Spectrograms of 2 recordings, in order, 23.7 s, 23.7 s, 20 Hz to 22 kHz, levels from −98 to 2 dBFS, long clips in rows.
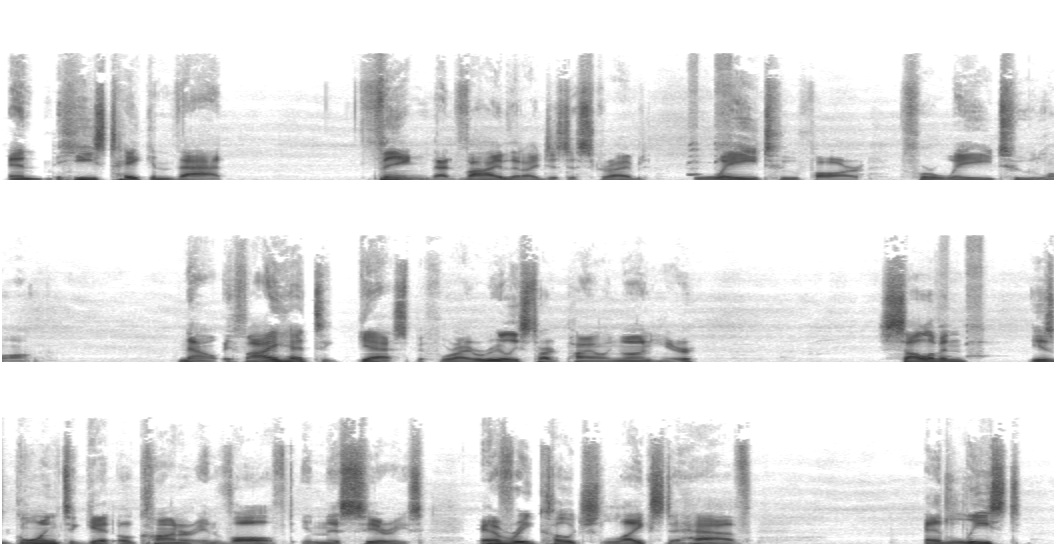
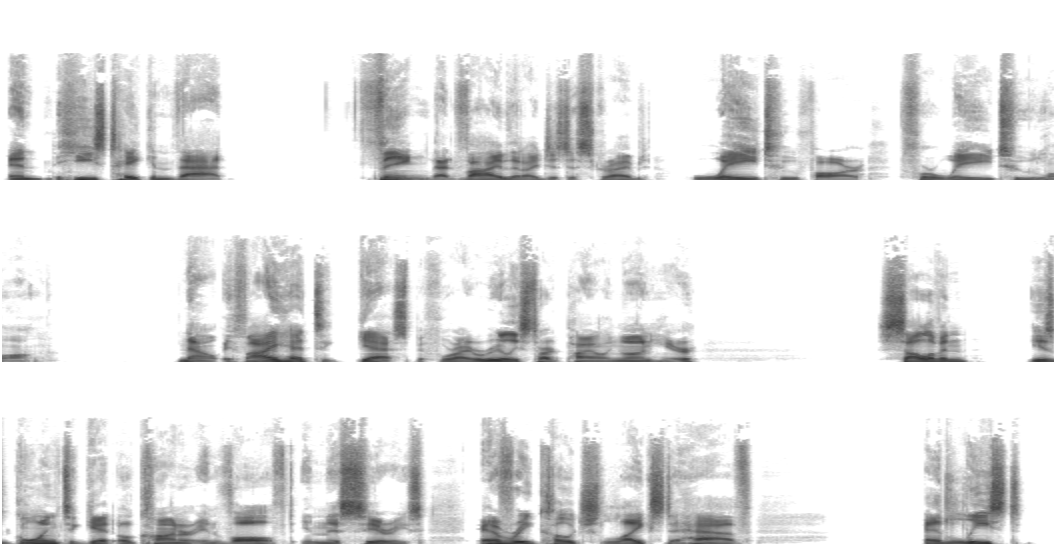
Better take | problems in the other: second | hiss; faint; throughout; 30 dB below the speech

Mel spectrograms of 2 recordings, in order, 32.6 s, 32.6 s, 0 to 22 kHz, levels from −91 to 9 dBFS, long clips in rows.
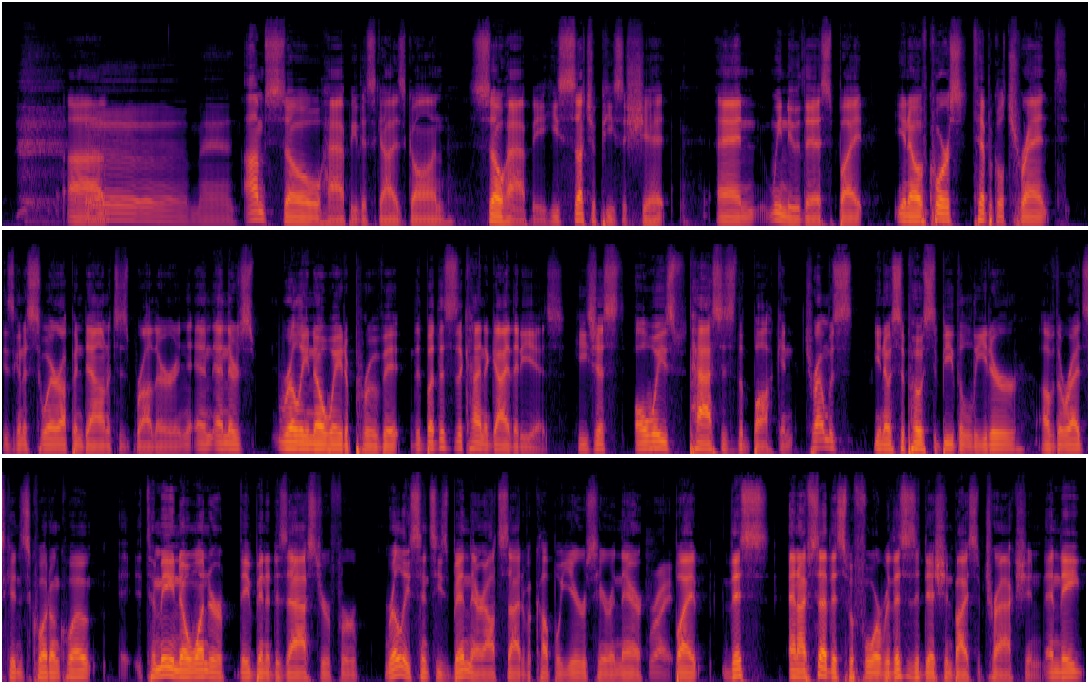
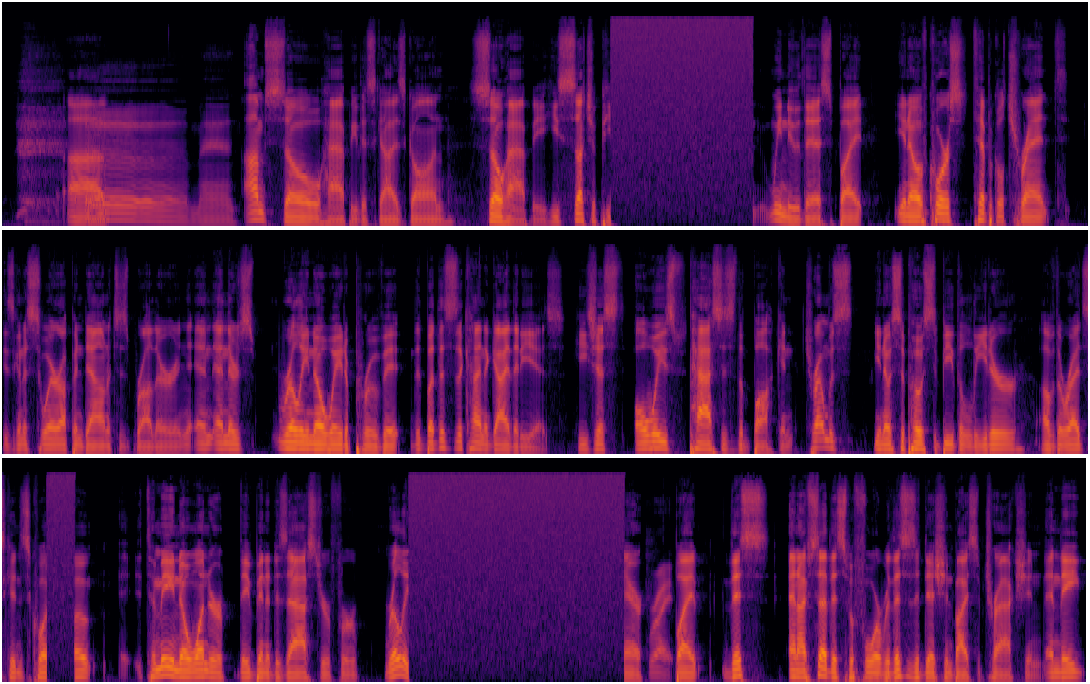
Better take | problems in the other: first | audio cutting out; filled with static; at 6 s for 1.5 s, at 22 s and at 26 s for 2 s

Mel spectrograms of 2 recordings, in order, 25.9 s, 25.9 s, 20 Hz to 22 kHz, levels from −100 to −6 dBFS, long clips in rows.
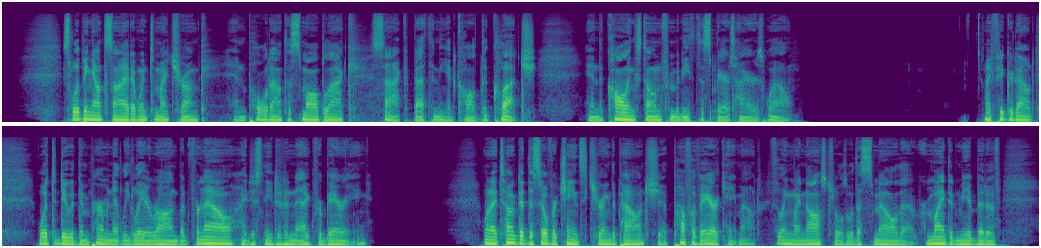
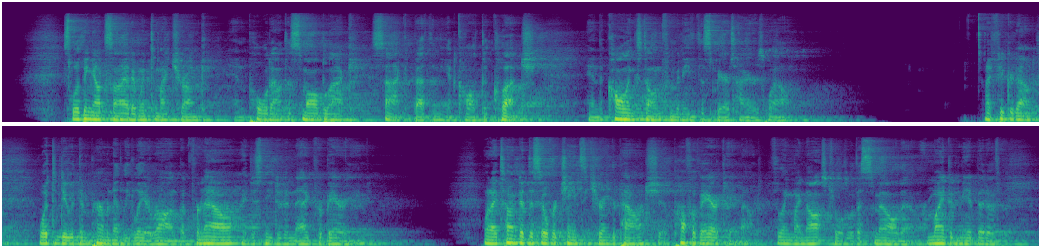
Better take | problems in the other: first | room echo; slight; dies away in 1.5 s // off-mic speech; somewhat distant

